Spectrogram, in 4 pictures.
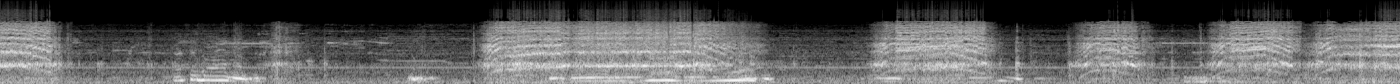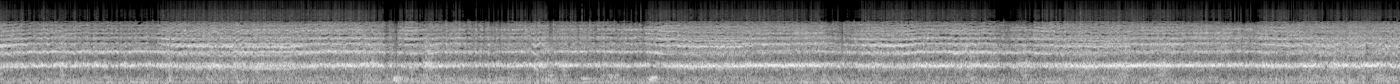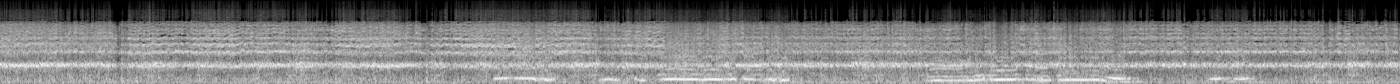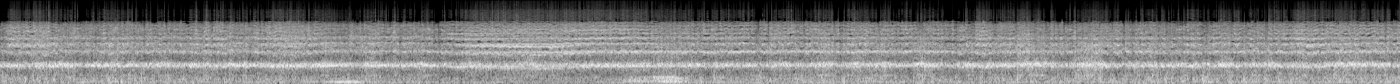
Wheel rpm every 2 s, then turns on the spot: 30, 0, 110, 130, 70, 50, 120, 220, 220, 230, 220, 220, 220, 220, 220, 220, 220, 220, 230, 230, 230, 230, 230, 220, 230, 230, 230, 230.
0-2 8-10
